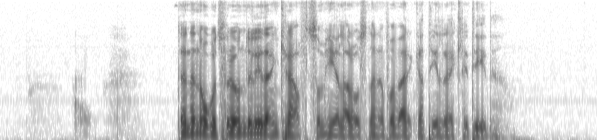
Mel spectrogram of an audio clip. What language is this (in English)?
Swedish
